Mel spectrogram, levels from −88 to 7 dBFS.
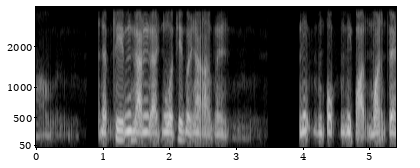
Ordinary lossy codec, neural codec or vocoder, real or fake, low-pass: none; autoencoder, 44.1 kHz, a latent of 192 numbers a frame, MeloTTS; fake; 3.6 kHz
